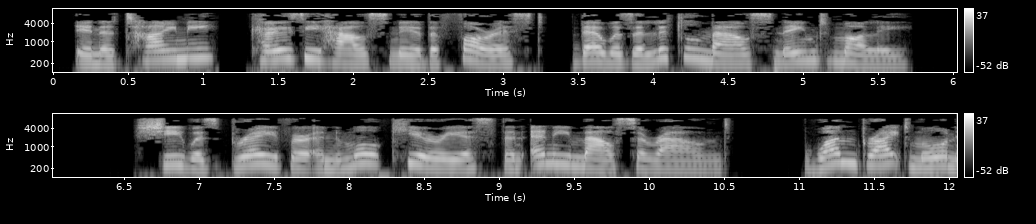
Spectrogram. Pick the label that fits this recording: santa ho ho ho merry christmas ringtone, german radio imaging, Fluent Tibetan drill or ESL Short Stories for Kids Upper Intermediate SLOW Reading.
ESL Short Stories for Kids Upper Intermediate SLOW Reading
